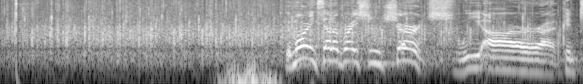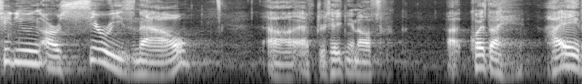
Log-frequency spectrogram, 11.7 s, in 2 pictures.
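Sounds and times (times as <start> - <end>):
church congregation applauding: 0.0 - 6.7
speech: 2.8 - 7.8, 8.5 - 11.6.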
